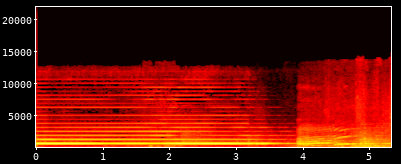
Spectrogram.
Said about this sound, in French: Alors quand l'alarme sonne, la vente commence.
